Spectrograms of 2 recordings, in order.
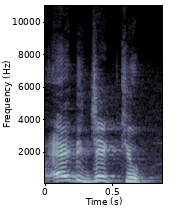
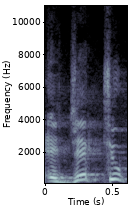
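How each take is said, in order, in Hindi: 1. 'd' की आवाज़ साफ़ तौर पर बोली जाती है। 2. 'd' की आवाज़ साइलेंट रहती है। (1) "बाज लोग इसको एडजेक्टिव बोलते हैं" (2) "यहां पे डी साइलेंट है, ये एडजेक्टिव प्रोनाउंस होता है"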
